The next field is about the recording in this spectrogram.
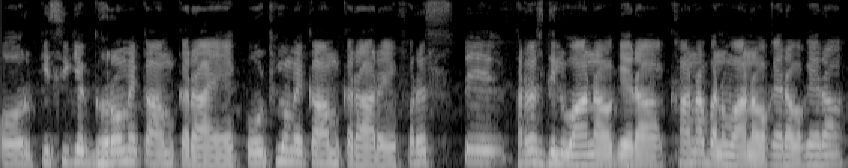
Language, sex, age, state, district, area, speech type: Urdu, male, 18-30, Delhi, North West Delhi, urban, spontaneous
